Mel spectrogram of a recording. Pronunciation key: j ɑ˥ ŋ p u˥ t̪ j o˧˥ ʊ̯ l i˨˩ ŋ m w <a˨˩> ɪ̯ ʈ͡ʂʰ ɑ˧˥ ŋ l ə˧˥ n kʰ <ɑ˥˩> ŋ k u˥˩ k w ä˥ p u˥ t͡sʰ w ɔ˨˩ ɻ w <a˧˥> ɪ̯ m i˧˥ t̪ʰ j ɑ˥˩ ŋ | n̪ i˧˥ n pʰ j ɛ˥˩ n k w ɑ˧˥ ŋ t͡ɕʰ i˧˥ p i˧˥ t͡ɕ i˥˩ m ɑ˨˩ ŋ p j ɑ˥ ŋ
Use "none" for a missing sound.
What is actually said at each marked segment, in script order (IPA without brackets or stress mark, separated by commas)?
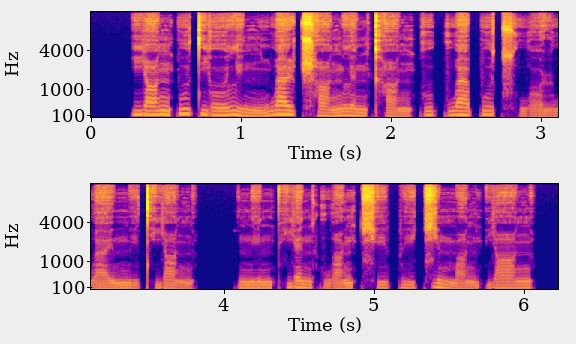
a˥, ɑ˨˩, a˧˥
